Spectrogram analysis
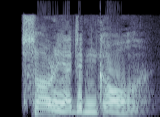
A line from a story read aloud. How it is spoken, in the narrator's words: he blurted just in time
